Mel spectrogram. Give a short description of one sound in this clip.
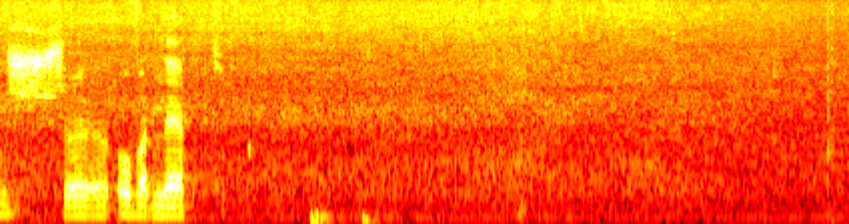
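Oil sizzles softly in a frying pan.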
